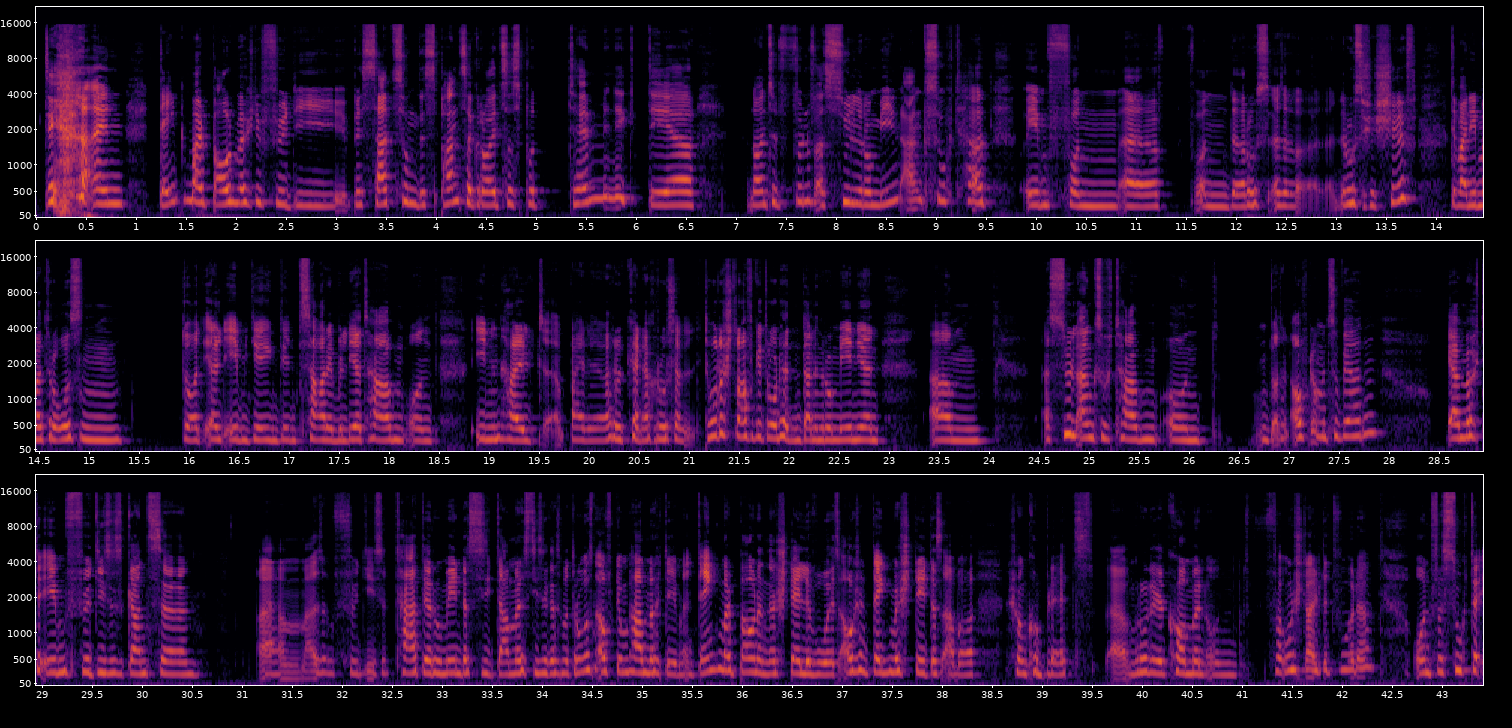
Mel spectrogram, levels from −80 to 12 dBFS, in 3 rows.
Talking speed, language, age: 150 wpm, German, 20-39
